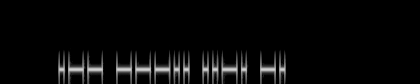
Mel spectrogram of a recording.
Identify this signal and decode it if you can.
Morse code, heard as a keyed tone, about 25 wpm, 700 Hz. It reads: W8FN
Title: Easy Call Signs - 25wpm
